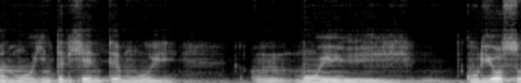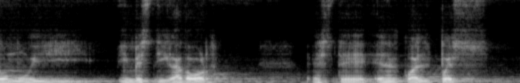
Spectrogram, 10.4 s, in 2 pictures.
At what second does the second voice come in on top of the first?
none

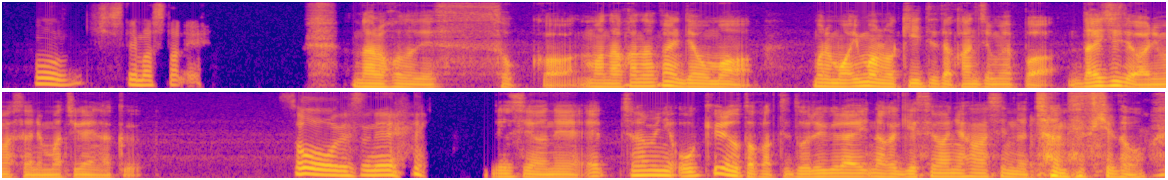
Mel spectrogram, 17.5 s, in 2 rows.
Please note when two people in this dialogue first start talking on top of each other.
none

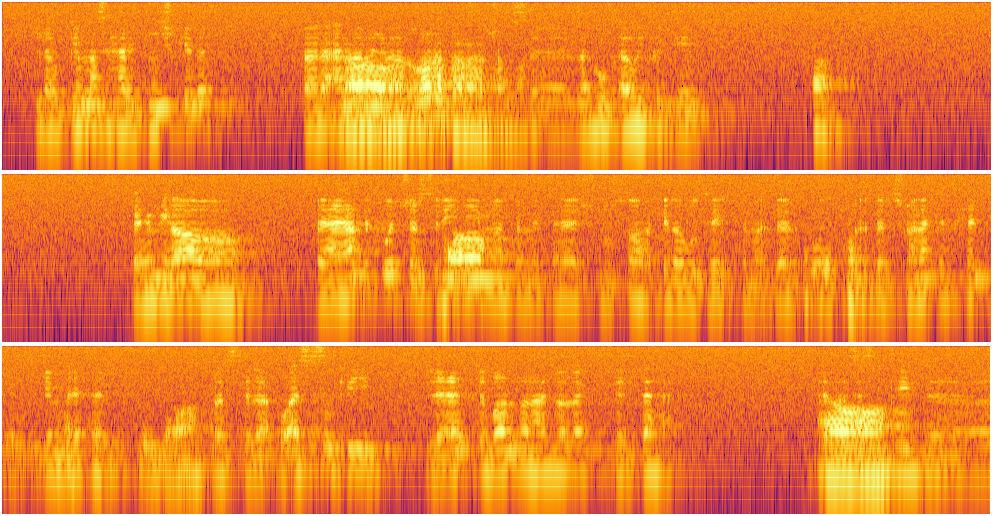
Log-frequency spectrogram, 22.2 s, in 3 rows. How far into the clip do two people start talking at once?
3 s

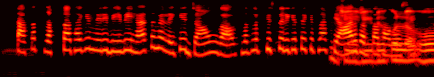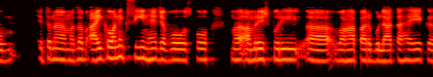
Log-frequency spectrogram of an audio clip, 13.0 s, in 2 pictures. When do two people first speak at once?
5 s

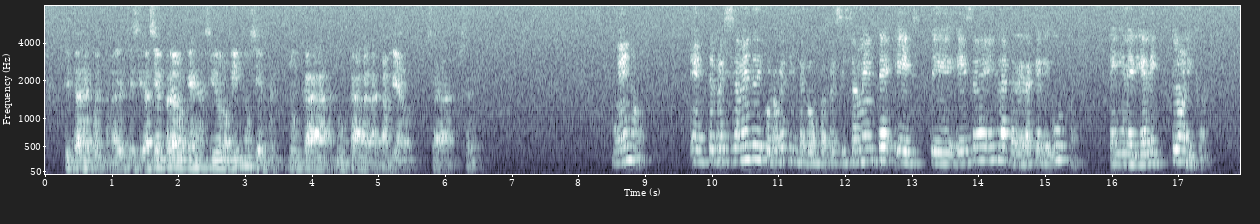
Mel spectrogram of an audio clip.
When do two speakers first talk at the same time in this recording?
none

